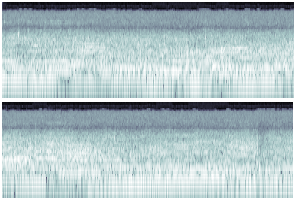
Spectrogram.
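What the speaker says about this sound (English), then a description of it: "Craig Draper struggled away from the line as the super special vehicles got underway" Ford Courier super special race vehicles pulling away from a racing start line, engines revving loudly and continuously in several overlapping tones for about six seconds, with no talk.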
